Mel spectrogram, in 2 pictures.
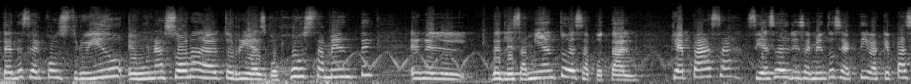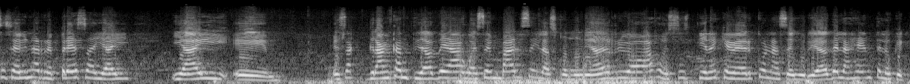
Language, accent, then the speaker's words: Spanish; San Pedro, San José, Costa Rica; Nos venimos desde Pérez Celedón, venimos desde un lugar muy lejano que se llama San Pedro, defendiendo el río San Rafael.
